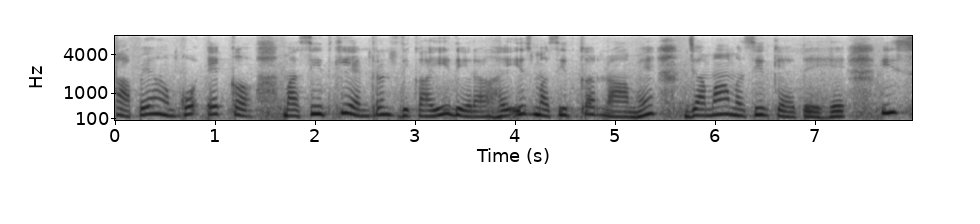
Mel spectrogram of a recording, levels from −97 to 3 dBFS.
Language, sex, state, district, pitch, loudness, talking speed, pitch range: Hindi, female, Maharashtra, Nagpur, 225 Hz, -13 LUFS, 160 wpm, 200-255 Hz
